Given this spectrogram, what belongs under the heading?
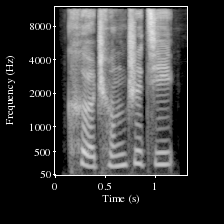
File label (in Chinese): "可乘之机", Chinese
